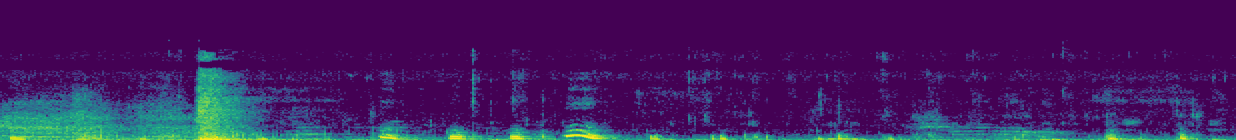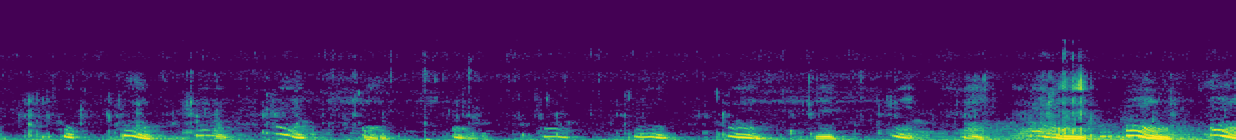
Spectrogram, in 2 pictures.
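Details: Seven newborn Samoyed puppies from their mother Joy's first litter, kept inside a house; a steady run of short, high, downward-sliding squeaks repeated about twice a second, with a sharp knock near the start.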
